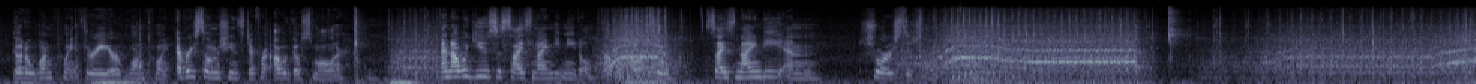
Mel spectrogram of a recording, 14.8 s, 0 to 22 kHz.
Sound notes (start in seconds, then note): 8.9 machine whirring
